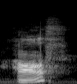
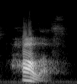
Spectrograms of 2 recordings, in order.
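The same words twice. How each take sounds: First: The L runs straight into the F. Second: A short vowel sounds between the L and F.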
